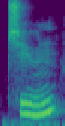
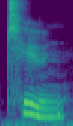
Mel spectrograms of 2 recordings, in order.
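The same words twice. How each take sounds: First: It starts with a ch sound. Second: It starts with a plain t, no y. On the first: This is a British pronunciation with coalescence. "the pronunciation tune with a ch" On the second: This is the American pronunciation. "the y has disappeared"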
